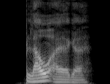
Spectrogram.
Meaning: blue-green alga
- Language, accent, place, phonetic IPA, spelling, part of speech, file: German, Germany, Berlin, [ˈblaʊ̯ˌʔalɡə], Blaualge, noun, De-Blaualge.ogg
